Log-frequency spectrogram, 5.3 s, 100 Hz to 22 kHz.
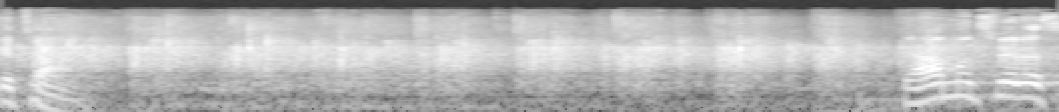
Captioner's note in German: Beifall BÜNDNIS 90/DIE GRÜNEN und CDU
